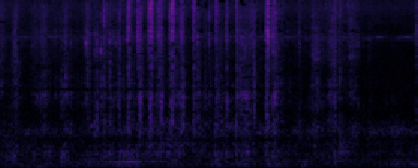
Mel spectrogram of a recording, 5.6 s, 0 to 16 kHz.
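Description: Faint, irregular scrubbing of a tissue wiped across a Samsung Galaxy Note 8's glass screen, cleaning off adhesive residue.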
